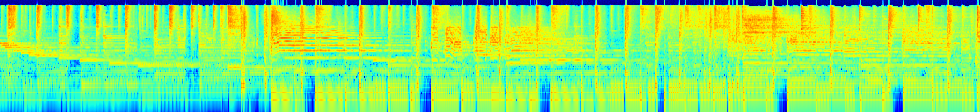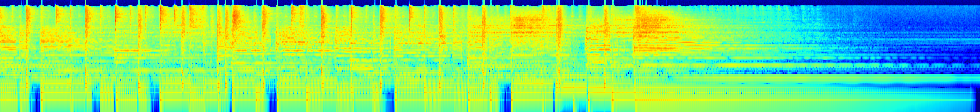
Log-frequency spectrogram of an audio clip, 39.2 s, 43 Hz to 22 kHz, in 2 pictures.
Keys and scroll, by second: 34.9 space, 38.5 ctrl+space.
